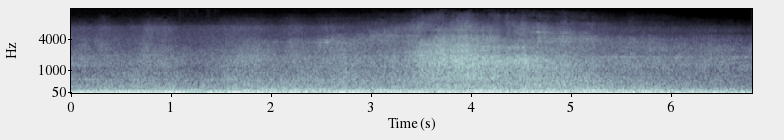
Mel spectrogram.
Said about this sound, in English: The plane took off, heading home to Pig Town.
